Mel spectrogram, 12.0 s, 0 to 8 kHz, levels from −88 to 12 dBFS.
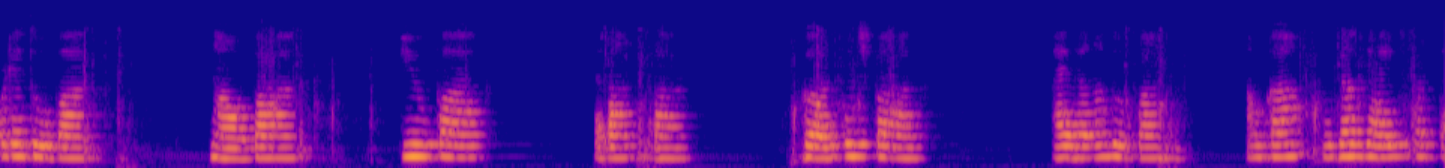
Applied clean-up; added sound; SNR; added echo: neural mask model DeepFilterNet 3.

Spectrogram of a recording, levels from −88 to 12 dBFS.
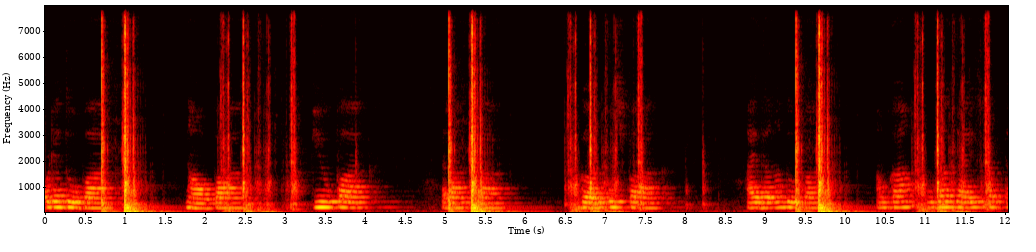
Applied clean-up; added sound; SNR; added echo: none; Slam; -3 dB; reverberation time 0.6 s.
